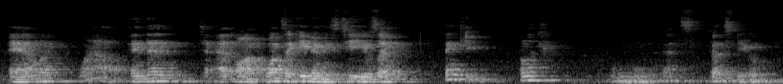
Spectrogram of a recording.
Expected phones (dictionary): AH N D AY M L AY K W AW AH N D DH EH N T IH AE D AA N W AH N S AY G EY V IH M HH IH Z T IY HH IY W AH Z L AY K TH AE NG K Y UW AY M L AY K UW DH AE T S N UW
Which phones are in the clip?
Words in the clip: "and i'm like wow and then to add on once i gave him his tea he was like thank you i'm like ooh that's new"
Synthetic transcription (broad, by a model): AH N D AY M L AY K W AW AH N DH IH N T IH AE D AA N W AH N S AY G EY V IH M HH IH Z T IY HH IY W AH Z L AY K TH AE NG K Y UW AY M L AY K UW DH AE T S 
